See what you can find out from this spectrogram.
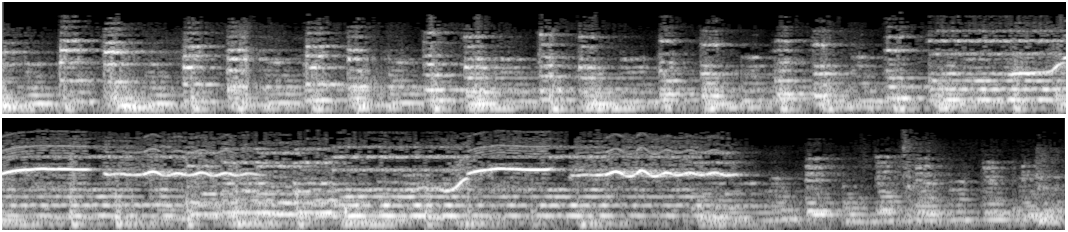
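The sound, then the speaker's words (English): A lively orchestral theme for the Rusty Riley show plays loud and continuous, with bouncing rhythmic strings and brass, and a horse's whinny-like rising squeal cutting in twice over the music. “Give us music for his horse and Rusty.”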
